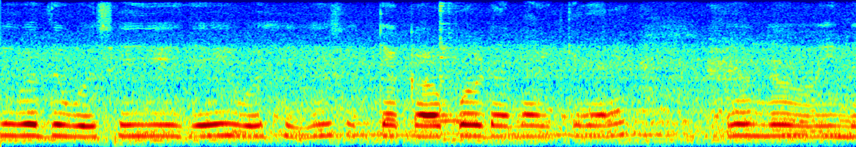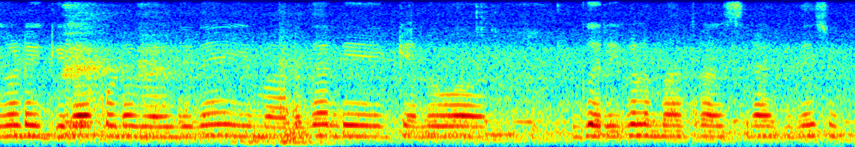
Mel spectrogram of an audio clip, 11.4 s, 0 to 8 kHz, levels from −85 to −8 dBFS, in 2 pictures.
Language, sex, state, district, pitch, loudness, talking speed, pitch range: Kannada, female, Karnataka, Mysore, 225 Hz, -19 LUFS, 95 wpm, 220-235 Hz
